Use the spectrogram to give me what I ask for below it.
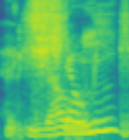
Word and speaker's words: Xiaomi: Et puis on continue avec un autre nom que moi j'ai du mal à prononcer, c'est nos amis de Xiaomi, c'est ça? – Xiaomi.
